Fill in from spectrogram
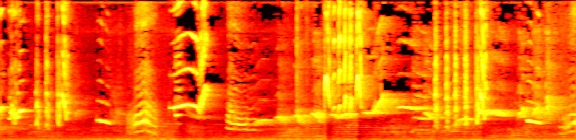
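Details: Relaxed white-rumped shama song serving as a master for training young forest birds; sharp down-slurred chips, buzzy rattles and stretched whistles follow in quick succession, with faint background hum.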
